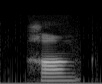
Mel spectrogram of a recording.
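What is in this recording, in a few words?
"hang", Chinese, first tone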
